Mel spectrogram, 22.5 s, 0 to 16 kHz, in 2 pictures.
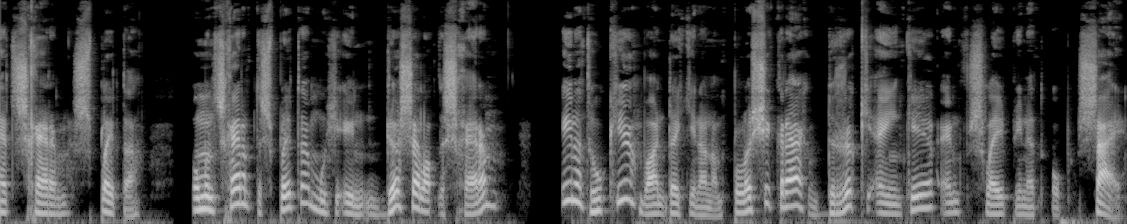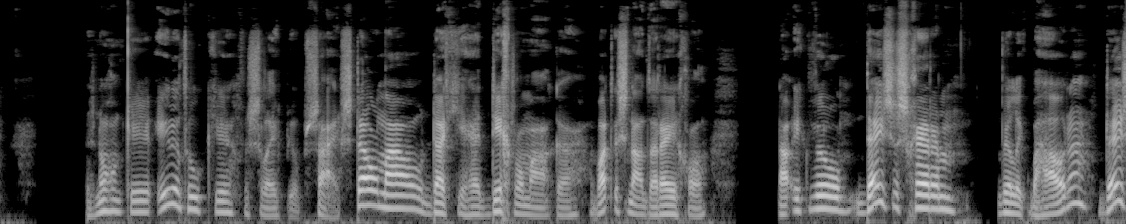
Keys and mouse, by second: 8.4-11.4 drag, 13.2-14.5 drag.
